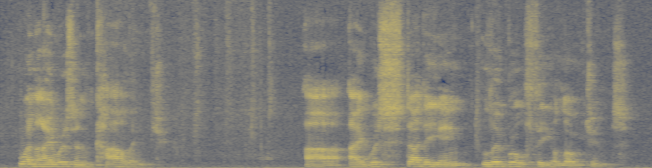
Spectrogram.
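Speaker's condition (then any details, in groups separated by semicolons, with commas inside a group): ALS; degenerative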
